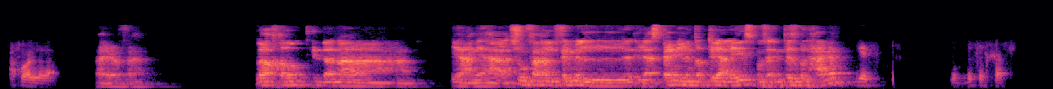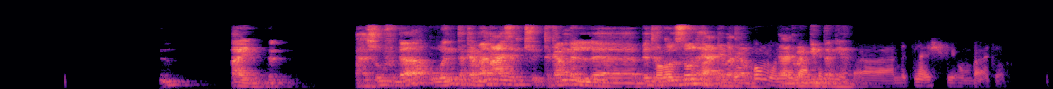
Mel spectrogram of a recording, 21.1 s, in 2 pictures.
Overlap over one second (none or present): present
